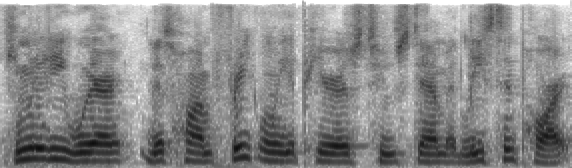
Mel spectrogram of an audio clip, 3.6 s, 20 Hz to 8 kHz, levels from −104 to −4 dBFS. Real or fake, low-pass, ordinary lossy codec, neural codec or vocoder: real; 7.2 kHz; AAC, 32 kbps; none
